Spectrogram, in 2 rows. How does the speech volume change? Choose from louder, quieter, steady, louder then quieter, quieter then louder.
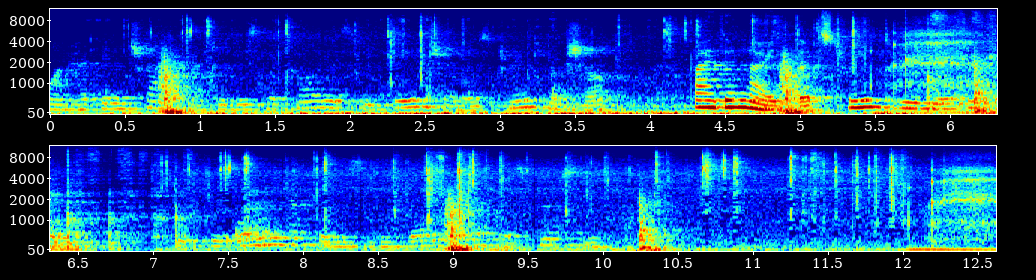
louder then quieter.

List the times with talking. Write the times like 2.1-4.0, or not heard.
0.0-10.0.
